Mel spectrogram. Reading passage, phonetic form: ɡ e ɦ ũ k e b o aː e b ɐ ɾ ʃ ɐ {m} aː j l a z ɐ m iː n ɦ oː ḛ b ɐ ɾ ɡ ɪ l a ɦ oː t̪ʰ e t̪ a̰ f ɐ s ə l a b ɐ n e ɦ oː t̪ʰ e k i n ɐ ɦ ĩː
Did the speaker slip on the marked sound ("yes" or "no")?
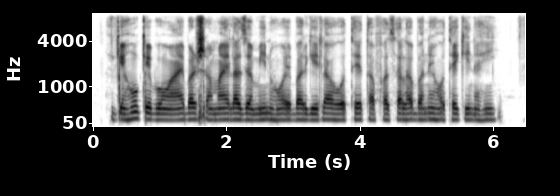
no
